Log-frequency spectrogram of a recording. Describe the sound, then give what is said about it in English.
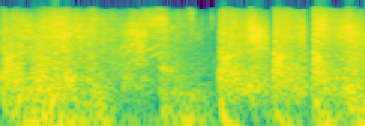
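Gunshots as bullets are fired into a rope around a beam to cut down a man being hanged: loud, dense blasts, with a few sharp, abrupt cracks in the second half. “As Herod shoots the last leg away and the chair falls, Ellen stands and pumps bullets into the rope around the beam, cutting it down and saving Court's life.”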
